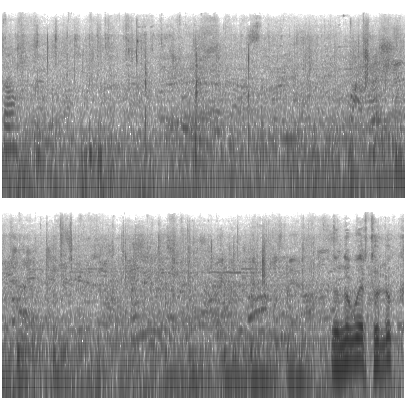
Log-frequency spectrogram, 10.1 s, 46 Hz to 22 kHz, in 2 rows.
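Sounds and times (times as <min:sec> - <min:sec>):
faint voices: 0:00.0 - 0:10.0
footsteps on stone paving: 0:00.0 - 0:10.0.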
